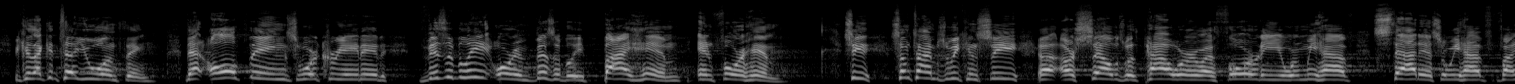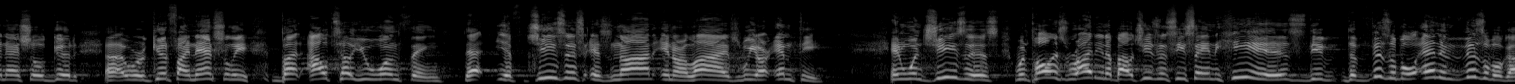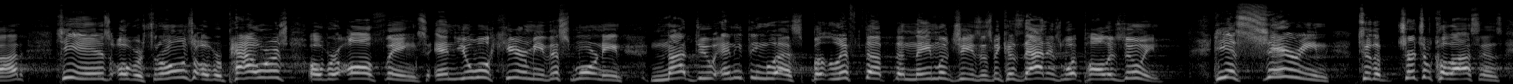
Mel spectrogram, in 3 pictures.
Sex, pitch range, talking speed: male, 220-285 Hz, 160 wpm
